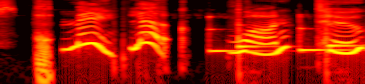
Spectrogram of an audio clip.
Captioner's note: snorting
